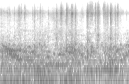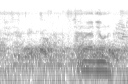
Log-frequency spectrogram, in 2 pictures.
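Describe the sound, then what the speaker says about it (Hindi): A domestic pigeon coos softly at close range in a few low, repeated phrases, partly under someone talking nearby. "ये जरा थोड़ा सा कबूतर करीब में है।"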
